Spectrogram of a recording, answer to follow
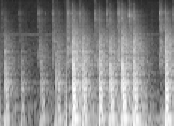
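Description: Computer keyboard being typed on: rapid, uneven key clicks, several a second.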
